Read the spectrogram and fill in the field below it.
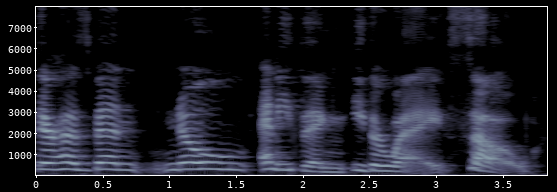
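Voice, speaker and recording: A woman's voice: high-pitched, expressive, takes it slowly, fairly bright tone. A woman chatting casually as a co-host. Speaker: podfic co-creator and host. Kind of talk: casual chat endnotes.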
